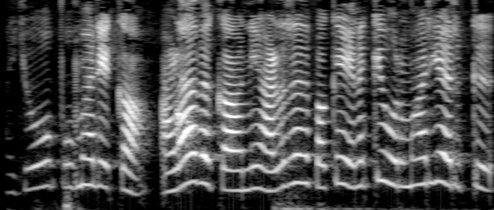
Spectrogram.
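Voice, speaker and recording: A woman's voice: very high-pitched, moderate pace, sharp tone. A woman voicing an earnest younger sister in a cartoon, who speaks in a soothing, reassuring way. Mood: comforting. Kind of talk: cartoon voice acting.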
